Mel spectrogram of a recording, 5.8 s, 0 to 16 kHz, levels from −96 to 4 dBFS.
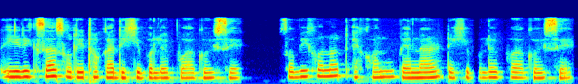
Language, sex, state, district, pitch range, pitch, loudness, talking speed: Assamese, female, Assam, Kamrup Metropolitan, 190-215 Hz, 200 Hz, -16 LUFS, 145 wpm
